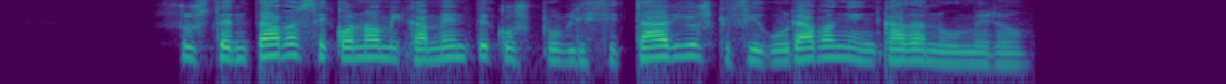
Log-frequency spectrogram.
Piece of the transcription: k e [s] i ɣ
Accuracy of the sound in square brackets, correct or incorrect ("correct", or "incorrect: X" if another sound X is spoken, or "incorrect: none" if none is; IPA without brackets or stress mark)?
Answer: incorrect: f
